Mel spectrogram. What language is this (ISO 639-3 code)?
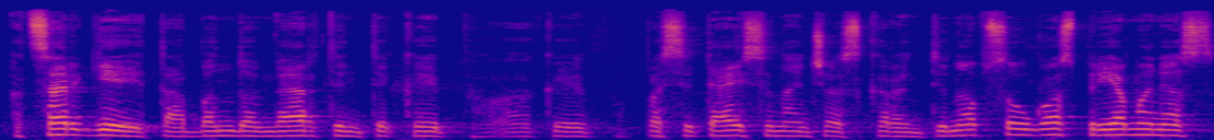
lit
